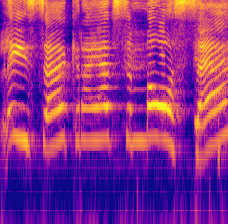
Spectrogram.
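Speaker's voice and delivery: put-on British accent, very high pitched and loud. Joking about saying lines in a British accent, the speaker does an Oliver Twist voice. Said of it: "Yours is like um, Oliver Twist".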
